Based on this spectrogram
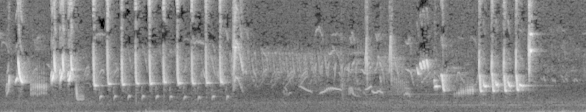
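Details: Song of the flycatcher called sikatan londo, used as a training song for magpie-robins: fast runs of crisp, clicking chips, a softer stretch of twisting whistles, then renewed rapid chip bursts.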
